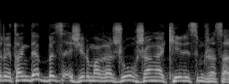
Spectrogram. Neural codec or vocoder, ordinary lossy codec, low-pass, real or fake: none; none; 7.2 kHz; real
